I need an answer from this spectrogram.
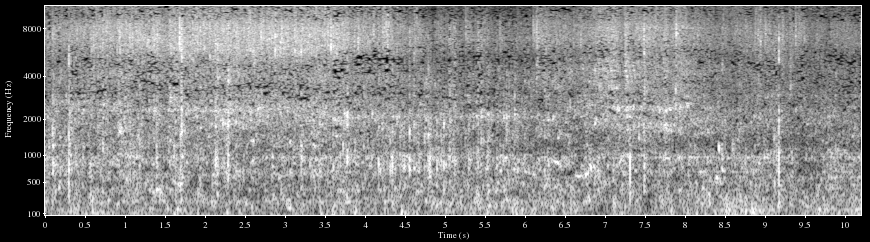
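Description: Heavy rain pouring onto a city street: a steady, dense hiss of drops striking wet pavement, with many small ticks of close drops.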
